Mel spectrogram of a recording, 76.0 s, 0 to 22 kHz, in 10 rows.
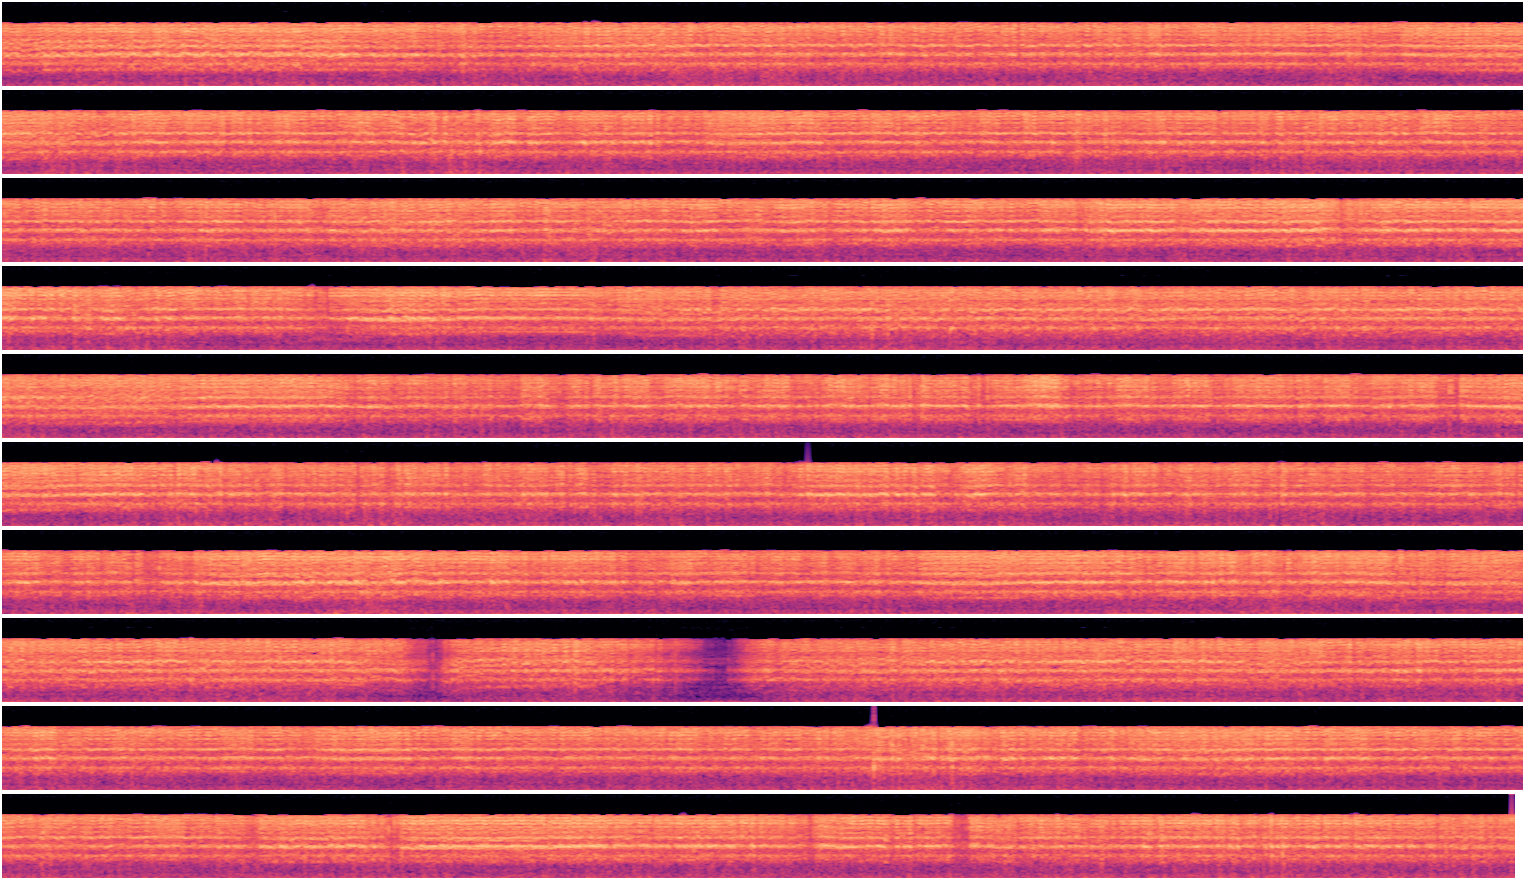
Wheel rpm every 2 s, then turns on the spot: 170, 210, 230, 230, 220, 230, 230, 230, 230, 230, 230, 230, 230, 200, 200, 200, 230, 240, 230, 230, 230, 230, 230, 230, 230, 220, 220, 170, 100, 190, 220, 230, 230, 230, 230, 220, 230, 230.
none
